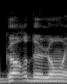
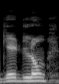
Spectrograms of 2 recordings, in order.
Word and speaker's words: Guédelon: Pour la prononciation, j'ai entendu Gordelon et Guedelon. Mais comme les Français disent Guedelon, je vais garder cette version.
